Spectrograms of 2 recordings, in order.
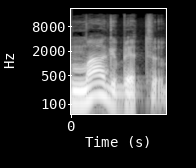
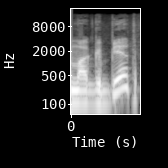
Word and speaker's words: Макбет: Насколько я понимаю, ударение на первый э, слог сместилось из-за того, что и Гамлет сначала был Гамлет, угу. а потом как бы он стал Гамлетом, и Макбет тоже решили также произносить.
